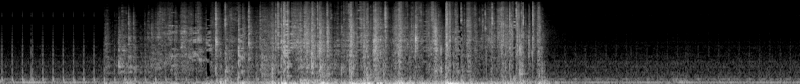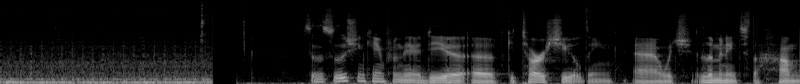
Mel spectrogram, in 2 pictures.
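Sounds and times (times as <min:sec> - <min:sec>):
dense crackling: 0:01.1 - 0:05.6.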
